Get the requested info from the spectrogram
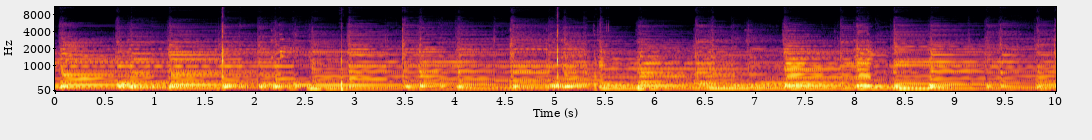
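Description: Background music: acoustic guitar playing a steady rhythm of plucked notes and chords.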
